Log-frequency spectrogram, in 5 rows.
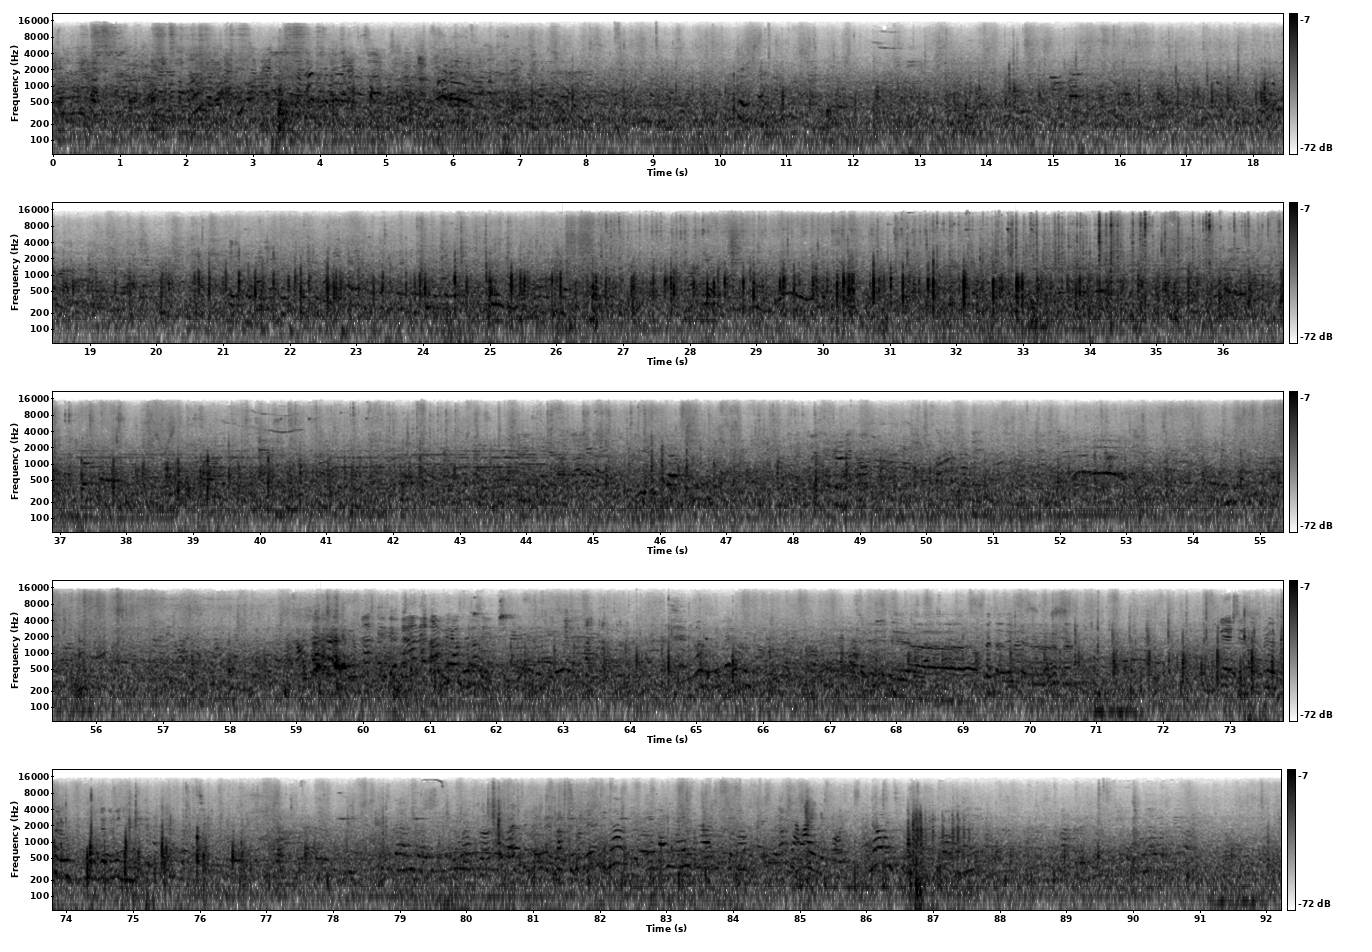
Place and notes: Paris, Rue Montorgueil
Closing time of seafood and fruit shops on Rue Montorgueil. Every business has an end.
Paris, France, 30 December 2010, 18:29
